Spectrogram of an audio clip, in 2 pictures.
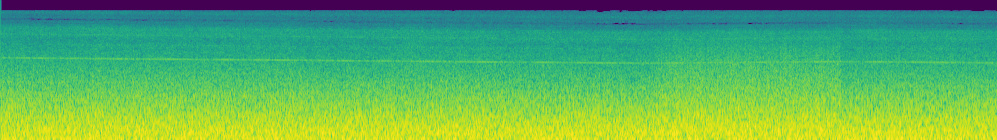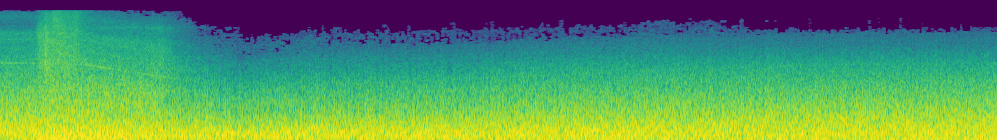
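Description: A jet engine roars steadily, with a high whine that cuts out and leaves a duller rumble.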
